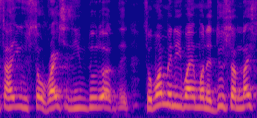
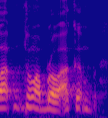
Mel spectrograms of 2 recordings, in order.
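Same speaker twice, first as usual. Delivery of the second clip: normal talking voice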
